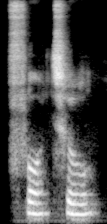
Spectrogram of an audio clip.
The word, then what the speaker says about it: photographic: So examples, we have photographic. First, we break into syllables. Photographic. You place the stress on the syllable before last. So this is the last, this is the one before it. This becomes capital letters. Photographic.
